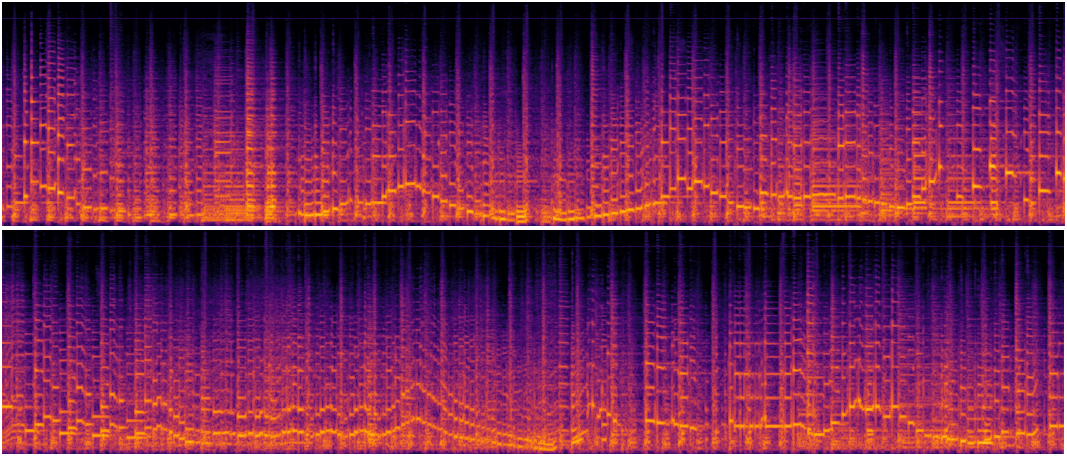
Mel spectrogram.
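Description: Gypsy jazz played live on guitars: Selmer-Maccaferri-style acoustic guitars and an archtop jazz guitar. A lead guitar plays a solo with fast runs that sweep down and back up over the rhythm guitars' chords.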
